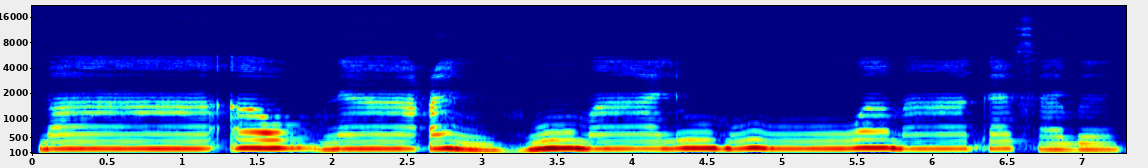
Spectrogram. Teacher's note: کسب سین میں سیٹی آئے گی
